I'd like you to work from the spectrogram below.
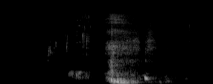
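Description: Someone chews apple crisp: a few faint, moist crunching and squishing bites, the loudest in a short cluster midway, with quiet gaps between them.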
